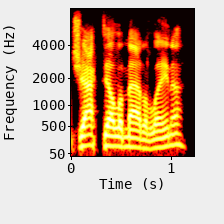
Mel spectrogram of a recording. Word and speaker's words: Jack Della Maddalena: Jack Della Maddalena, Vanessa Demopoulos, Jasmine Jazz Divisius.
